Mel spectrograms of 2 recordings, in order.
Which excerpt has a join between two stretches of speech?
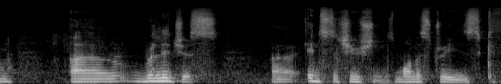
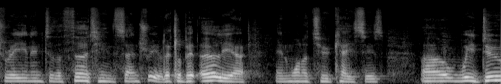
first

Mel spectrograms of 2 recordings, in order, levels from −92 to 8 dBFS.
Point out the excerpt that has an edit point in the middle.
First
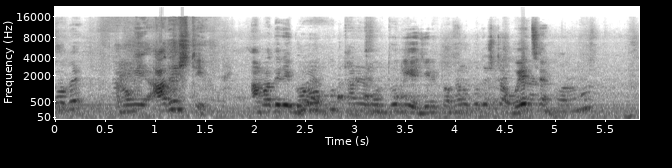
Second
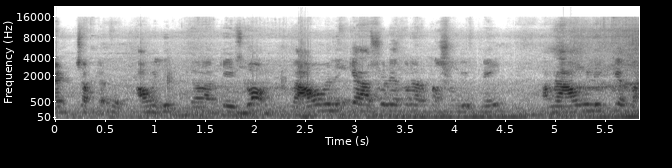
second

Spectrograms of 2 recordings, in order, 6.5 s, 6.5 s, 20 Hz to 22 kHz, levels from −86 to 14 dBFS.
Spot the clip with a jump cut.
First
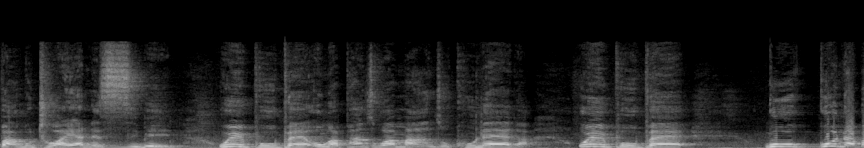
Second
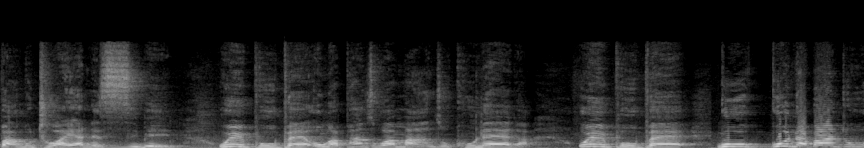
second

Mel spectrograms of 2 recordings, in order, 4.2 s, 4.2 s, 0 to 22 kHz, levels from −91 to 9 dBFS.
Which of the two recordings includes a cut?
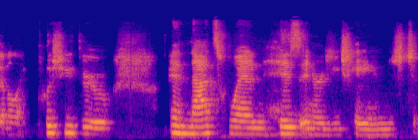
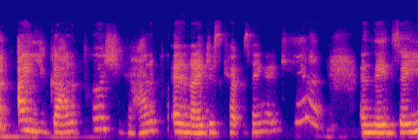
second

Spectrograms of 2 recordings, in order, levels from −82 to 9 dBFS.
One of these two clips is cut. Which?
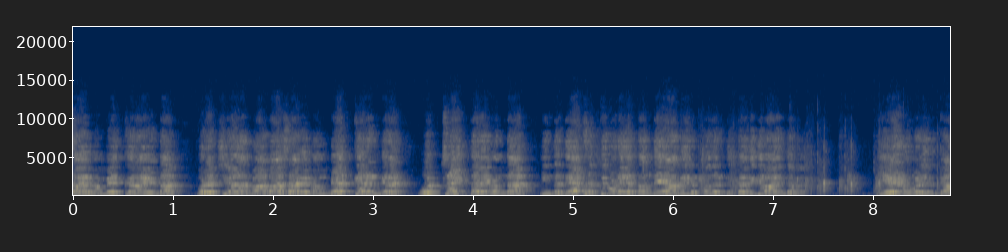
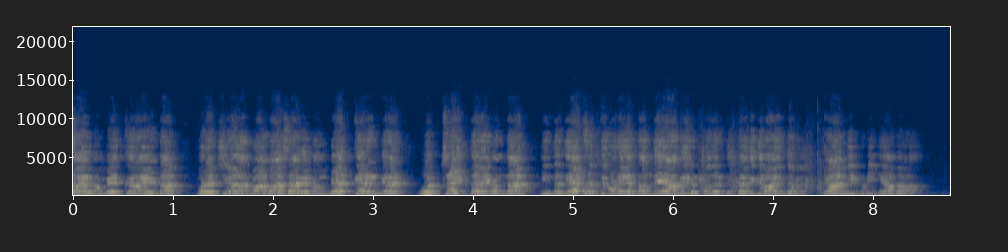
second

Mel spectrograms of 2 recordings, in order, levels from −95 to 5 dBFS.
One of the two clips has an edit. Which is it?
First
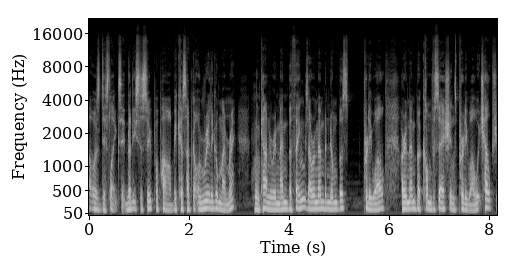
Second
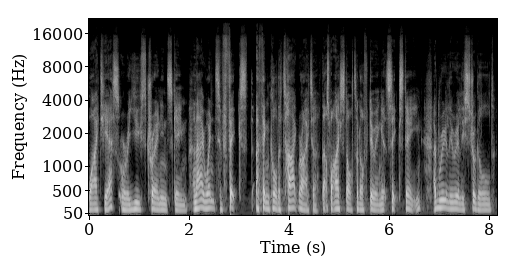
second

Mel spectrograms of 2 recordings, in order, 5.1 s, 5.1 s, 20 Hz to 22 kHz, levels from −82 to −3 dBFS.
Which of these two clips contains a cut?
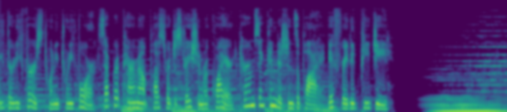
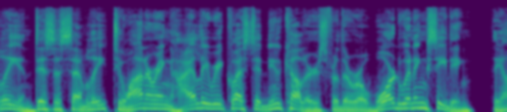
first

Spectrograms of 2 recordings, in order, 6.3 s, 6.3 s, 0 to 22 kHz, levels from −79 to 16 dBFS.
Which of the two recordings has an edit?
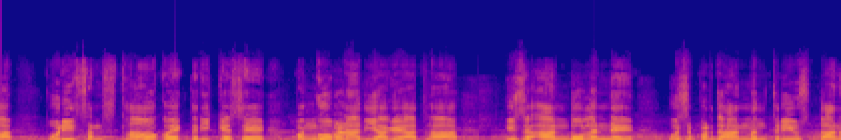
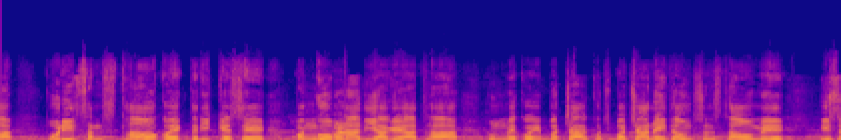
first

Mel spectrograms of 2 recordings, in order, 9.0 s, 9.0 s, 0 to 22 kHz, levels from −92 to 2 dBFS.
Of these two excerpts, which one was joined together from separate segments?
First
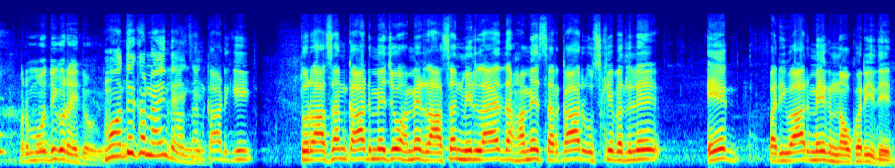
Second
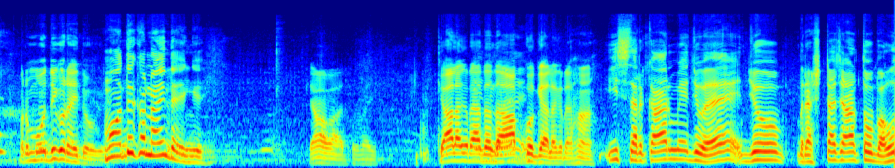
first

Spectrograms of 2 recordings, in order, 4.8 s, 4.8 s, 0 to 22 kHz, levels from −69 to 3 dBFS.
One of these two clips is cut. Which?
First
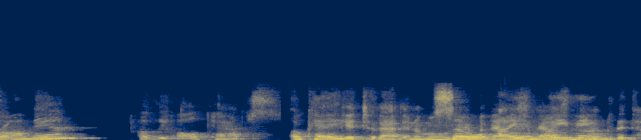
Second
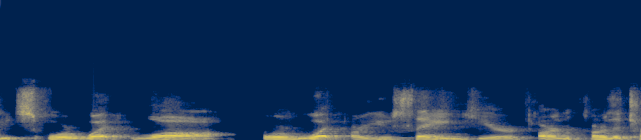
first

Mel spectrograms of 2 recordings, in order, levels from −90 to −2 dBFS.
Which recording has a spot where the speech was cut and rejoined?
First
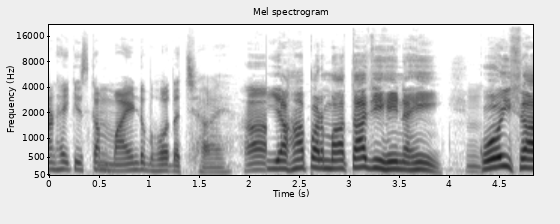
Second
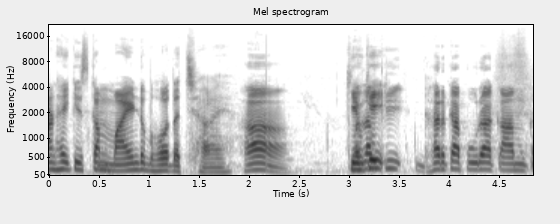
first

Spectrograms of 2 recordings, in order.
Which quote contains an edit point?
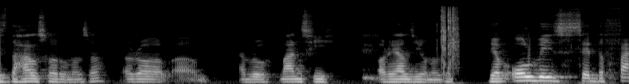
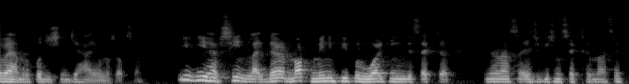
first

